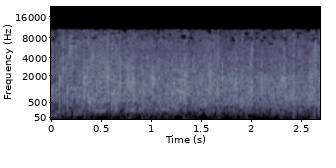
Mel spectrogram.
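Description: Sustained applause from a large audience, a dense, steady clatter of many hands clapping at once, filling the whole stretch without pause or speech.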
